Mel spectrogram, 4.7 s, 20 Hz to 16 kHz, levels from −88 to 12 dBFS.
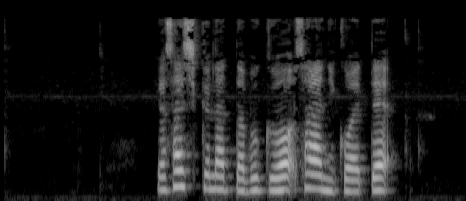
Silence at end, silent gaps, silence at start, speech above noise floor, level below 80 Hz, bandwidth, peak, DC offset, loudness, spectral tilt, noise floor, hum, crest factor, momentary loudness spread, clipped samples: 0.75 s; none; 1.6 s; 49 dB; -74 dBFS; 11.5 kHz; -6 dBFS; under 0.1%; -23 LUFS; -3 dB/octave; -72 dBFS; none; 20 dB; 7 LU; under 0.1%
